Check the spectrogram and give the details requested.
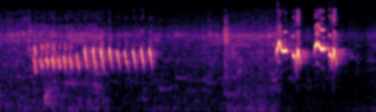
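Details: Sooty-headed bulbul in the morning, a wild-bird lure recording: a long string of quick, evenly spaced chips climbing gradually, silence, then two loud, liquid, bubbling notes.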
